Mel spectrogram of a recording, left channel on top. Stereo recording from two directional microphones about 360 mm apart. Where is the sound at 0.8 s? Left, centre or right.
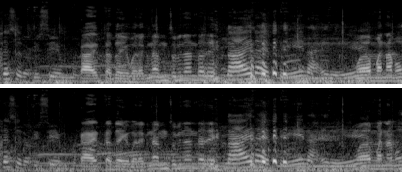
Centre.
